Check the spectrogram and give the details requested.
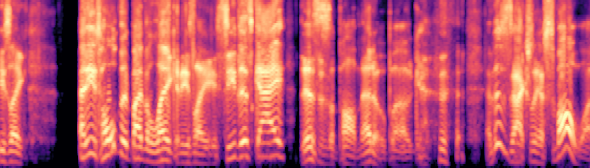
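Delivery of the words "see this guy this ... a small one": sing-song, swooping put-on character voice, wide pitch swings. Quoting a TikTok seller holding a palmetto bug: Doofenshmirtz voice. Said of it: "I was kind of going into Doofenshmirtz".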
